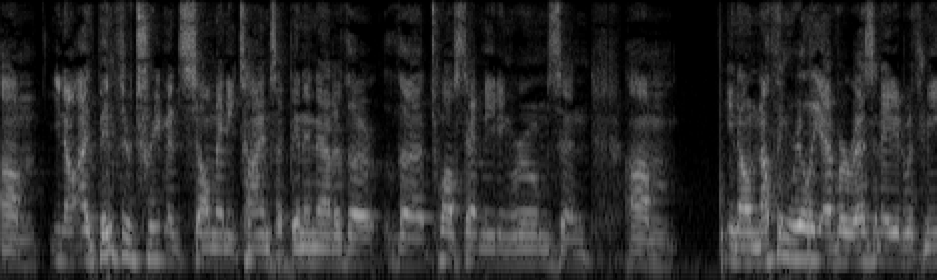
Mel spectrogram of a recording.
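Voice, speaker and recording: A man speaks at a fairly quick pace with a New York accent. His pitch is medium and his intonation fairly even. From New York (Yonkers, near the Bronx). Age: 20s. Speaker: addiction treatment business development rep in recovery. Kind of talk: personal testimony. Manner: halting, many fillers and false starts.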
